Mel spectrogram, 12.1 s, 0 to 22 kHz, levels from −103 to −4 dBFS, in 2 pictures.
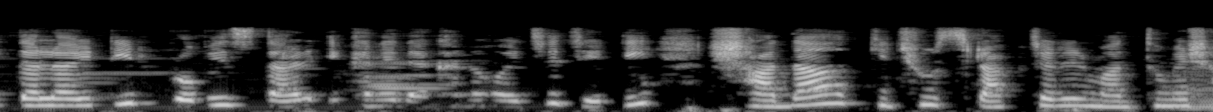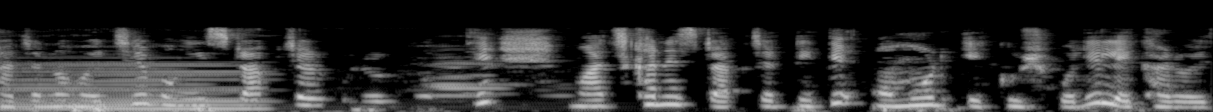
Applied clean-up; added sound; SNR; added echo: classical method Wiener filter.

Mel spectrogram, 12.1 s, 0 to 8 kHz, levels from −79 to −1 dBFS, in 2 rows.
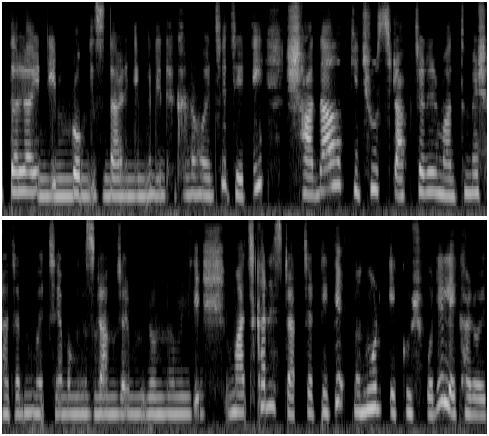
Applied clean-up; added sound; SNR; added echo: neural diffusion model UNIVERSE++.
